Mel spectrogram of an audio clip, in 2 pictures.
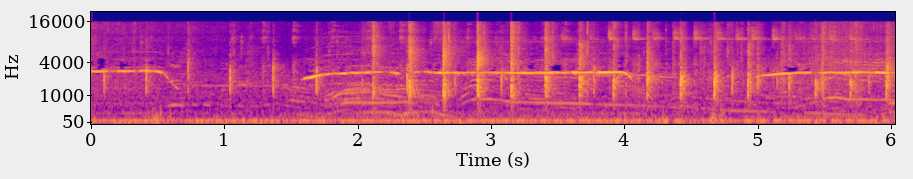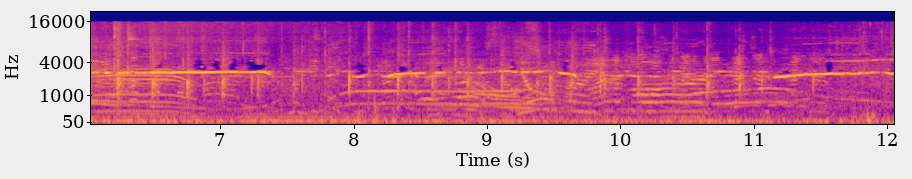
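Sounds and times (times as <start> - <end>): steady low rumble: 0.0 - 12.0
people calling out: 1.8 - 11.6.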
